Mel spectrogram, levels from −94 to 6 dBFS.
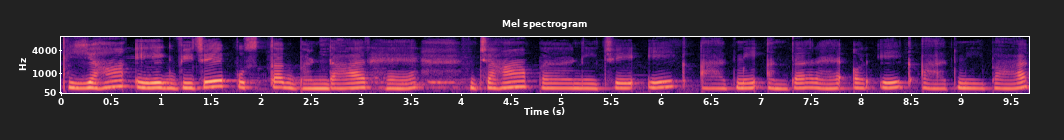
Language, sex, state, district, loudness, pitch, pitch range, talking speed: Hindi, female, Bihar, Supaul, -24 LUFS, 225 Hz, 210-235 Hz, 105 wpm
